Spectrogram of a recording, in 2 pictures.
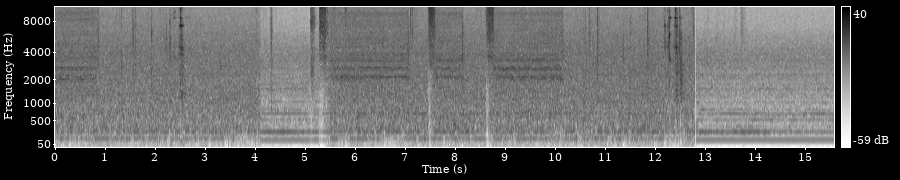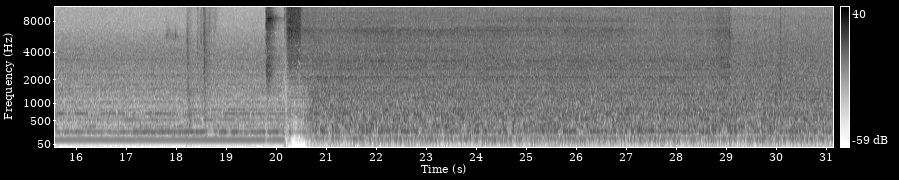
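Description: TIG welding on stainless steel: a steady electrical hum from the welder under a continuous hiss from the arc, cut into several short takes that change abruptly. There is one quieter stretch with a clearer hum in the middle.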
